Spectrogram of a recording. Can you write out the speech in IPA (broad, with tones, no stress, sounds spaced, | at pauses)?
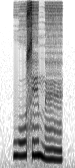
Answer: w o˦ s e˦ m ɛ̃˧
